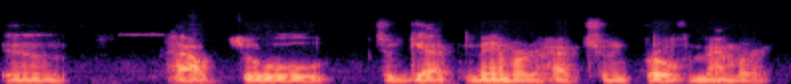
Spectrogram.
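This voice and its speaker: A man's very deep, low voice at a very slow pace, with a Brazilian Portuguese accent, dry, close sound with no echo and a quiet background. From northern Brazil. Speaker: English teacher and learner. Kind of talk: casual conversation lesson. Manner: halting.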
